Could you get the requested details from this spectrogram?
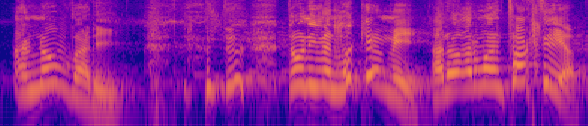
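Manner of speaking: high, laughing, panicky brush-off; nervous high laughing. Retold or imitated. Shy man to a stranger, high nervous laughing. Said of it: "that's how intimidated I was of people".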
